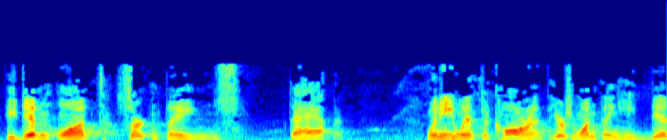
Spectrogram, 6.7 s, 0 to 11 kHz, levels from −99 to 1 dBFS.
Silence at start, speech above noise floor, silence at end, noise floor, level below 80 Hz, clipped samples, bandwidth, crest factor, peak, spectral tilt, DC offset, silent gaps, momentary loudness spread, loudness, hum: 0.05 s; 38 dB; 0 s; -61 dBFS; -68 dBFS; under 0.1%; 6.2 kHz; 20 dB; -4 dBFS; -6.5 dB/octave; under 0.1%; none; 19 LU; -23 LUFS; none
